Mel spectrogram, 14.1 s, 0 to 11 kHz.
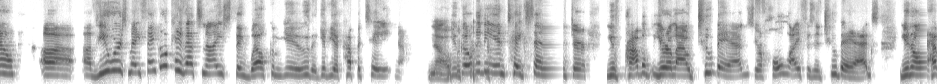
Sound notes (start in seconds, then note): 6.7 chuckles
